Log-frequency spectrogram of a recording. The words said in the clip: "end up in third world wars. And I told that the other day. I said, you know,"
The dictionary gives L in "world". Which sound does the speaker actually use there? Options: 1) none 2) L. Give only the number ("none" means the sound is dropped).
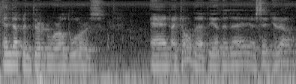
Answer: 2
